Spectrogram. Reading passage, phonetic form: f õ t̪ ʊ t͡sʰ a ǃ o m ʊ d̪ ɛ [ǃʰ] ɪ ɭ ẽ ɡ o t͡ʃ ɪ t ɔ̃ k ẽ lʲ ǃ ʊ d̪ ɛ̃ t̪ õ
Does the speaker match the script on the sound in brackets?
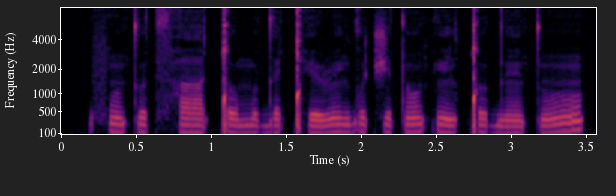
yes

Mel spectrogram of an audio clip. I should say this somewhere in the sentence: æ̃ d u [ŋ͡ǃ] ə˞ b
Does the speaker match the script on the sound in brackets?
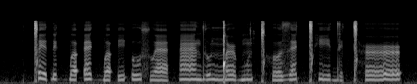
yes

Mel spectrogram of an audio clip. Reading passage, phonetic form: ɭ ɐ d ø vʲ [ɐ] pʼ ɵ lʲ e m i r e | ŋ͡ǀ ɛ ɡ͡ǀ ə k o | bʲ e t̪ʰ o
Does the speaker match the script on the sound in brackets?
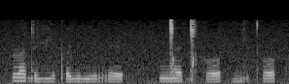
yes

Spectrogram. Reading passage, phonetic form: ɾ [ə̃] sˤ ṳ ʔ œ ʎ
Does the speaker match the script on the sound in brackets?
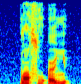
yes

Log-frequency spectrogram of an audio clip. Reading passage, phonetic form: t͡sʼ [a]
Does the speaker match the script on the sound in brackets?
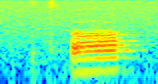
no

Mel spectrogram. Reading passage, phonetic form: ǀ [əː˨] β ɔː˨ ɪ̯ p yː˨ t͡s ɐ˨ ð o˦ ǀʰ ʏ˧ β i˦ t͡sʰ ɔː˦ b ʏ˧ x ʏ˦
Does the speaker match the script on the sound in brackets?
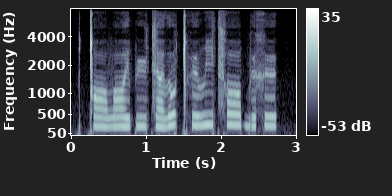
no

